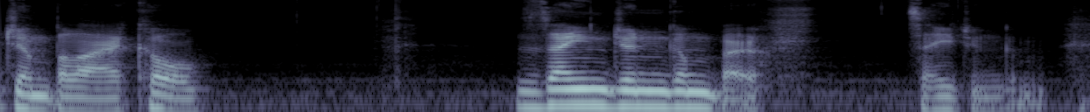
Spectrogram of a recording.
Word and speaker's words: jambalaya: I pronounce it Jemhada. Oh, okay, so it is said Jambalaya.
